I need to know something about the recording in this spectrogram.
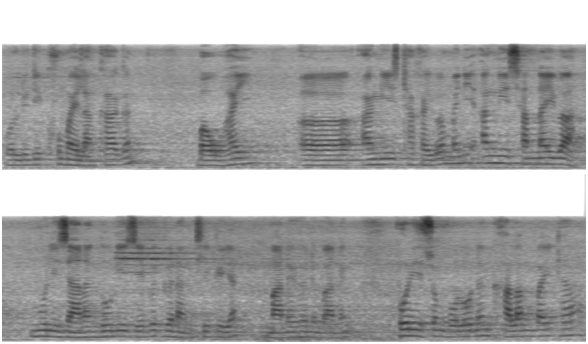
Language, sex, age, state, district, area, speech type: Bodo, male, 30-45, Assam, Chirang, rural, spontaneous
